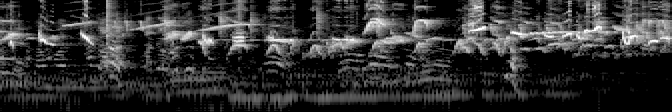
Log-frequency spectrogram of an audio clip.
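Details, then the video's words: Greater green leafbird (cucak ijo) singing energetically in 'ngobra' and 'jamtrok' style: fast, varied stream of harsh squawks, slurred whistles and sweeping notes, nearly continuous, with a low steady hum underneath. "CUCAK IJO GACOR INI NGOBRA DAN JAMTROK SUARA GACORNYA BIKIN CUCAK IJO MANA PUN EMOSI"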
